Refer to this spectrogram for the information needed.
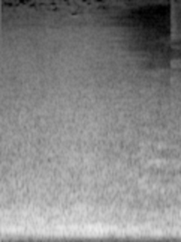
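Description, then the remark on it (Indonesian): A motorcycle passing by outside drones loudly and steadily, its low rumble holding for a couple of seconds with no one speaking. “basic motor anjir”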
